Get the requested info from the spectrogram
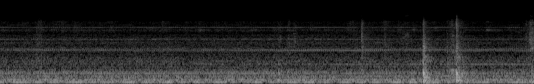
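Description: Steady mechanical hum of kitchen machinery, with two sharp knocks a little after four seconds in as a knife cuts through a ball of pasta dough and strikes the stainless steel counter.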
